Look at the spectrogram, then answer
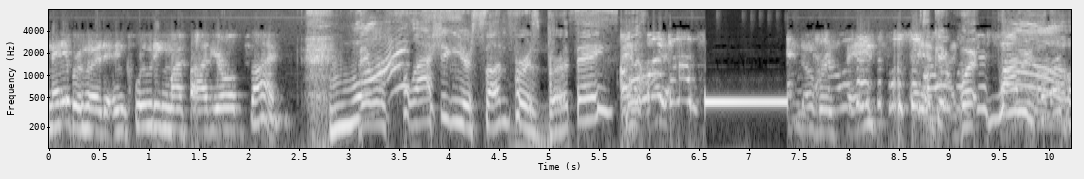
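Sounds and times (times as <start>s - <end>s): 
speech: 0.0s - 6.6s, 7.5s - 10.2s
phone call connecting beep: 6.6s - 7.4s.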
